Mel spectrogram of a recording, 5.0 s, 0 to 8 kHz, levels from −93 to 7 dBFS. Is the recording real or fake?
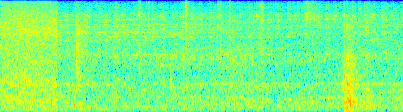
real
